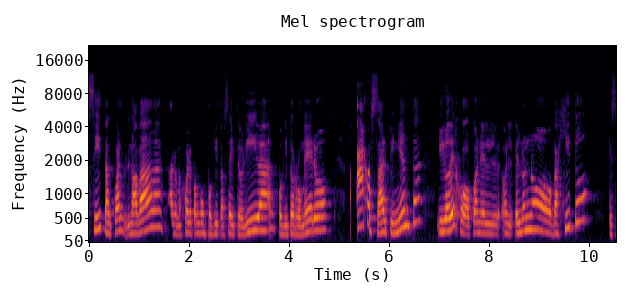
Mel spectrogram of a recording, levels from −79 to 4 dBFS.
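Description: At 5.23 s the speech halts mid-flow in a playback stall, falling silent until 5.37 s, likely because the player's buffer ran dry or its thread was blocked. Unlike a dropout, no audio is lost: the speech resumes exactly where it stopped.

From 5.37 to 5.61 s comes catch-up at higher speed. The player rushes through its backlog at 1.5 times normal speed, so the voice both quickens and rises by roughly seven semitones. Unlike a steady pitch fault, both speed and pitch snap back to normal once the lost time is recovered.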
